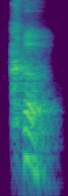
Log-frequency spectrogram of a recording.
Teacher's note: You have to add aspiration to it. You have to blow the air.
